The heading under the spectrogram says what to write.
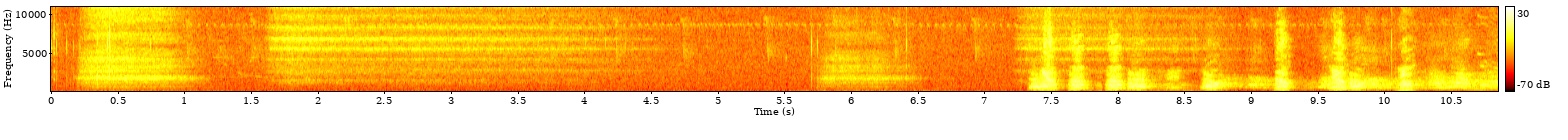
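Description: A dog barks rapidly and loudly, a quick run of sharp, close barks after a quieter stretch with a sustained whistle-like tone.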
